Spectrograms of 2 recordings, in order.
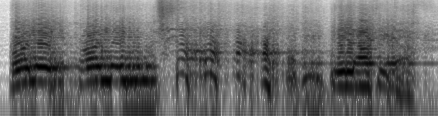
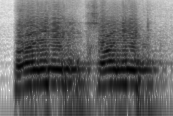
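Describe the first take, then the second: First: Higher "hold it, hold it" then a laugh that lets the breath out; held breath burst into laughter. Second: Said in the usual way. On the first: Shown as a demonstration. Teacher showing the laughter yoga breath, ending in a laugh. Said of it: "But in Laughter Yoga". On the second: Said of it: "that is normal".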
